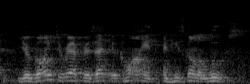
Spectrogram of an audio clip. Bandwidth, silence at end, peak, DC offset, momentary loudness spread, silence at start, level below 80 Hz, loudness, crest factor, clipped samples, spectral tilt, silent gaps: 10.5 kHz; 0 s; -20 dBFS; under 0.1%; 4 LU; 0 s; -64 dBFS; -37 LUFS; 18 dB; under 0.1%; -6 dB/octave; none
